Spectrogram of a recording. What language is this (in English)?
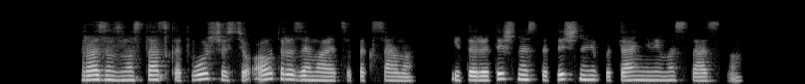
Belarusian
